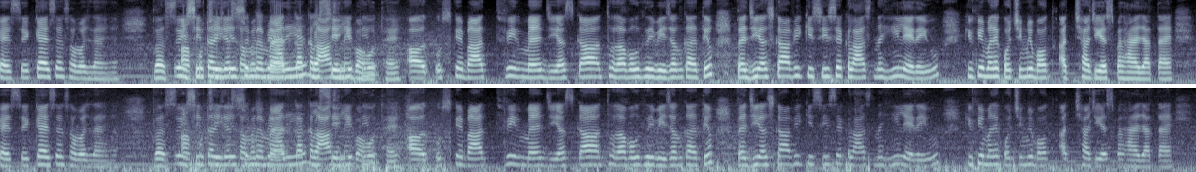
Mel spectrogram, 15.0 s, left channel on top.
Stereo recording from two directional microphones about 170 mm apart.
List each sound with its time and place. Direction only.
0.0 s a woman's voice: 20° left (ahead or behind)
2.3 s a woman's voice: 40° left (ahead or behind); by 5.4 s 20° left (ahead or behind)
5.5 s a woman's voice: 30° left (ahead or behind)
9.8 s speech: 50° left (ahead or behind); by 12.3 s 30° left (ahead or behind)
12.3 s speech: 50° left (ahead or behind); by 14.7 s 35° left (ahead or behind)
